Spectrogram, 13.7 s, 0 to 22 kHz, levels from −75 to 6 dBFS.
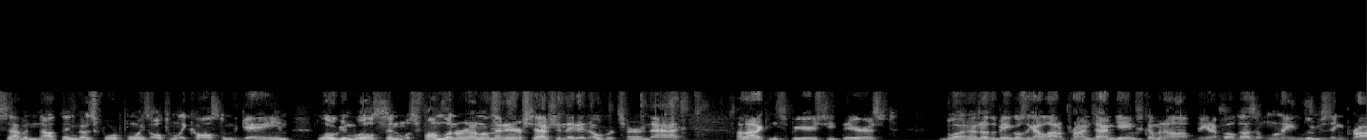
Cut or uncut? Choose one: uncut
